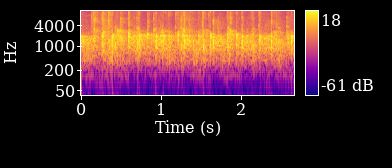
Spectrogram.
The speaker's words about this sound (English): Give moms a hand of applause.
